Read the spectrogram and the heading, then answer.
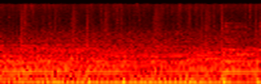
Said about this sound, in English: The fabrics on the bus, or yourselves, is suffering wear and tear as this rain that isn't teal begins to fall on everything.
